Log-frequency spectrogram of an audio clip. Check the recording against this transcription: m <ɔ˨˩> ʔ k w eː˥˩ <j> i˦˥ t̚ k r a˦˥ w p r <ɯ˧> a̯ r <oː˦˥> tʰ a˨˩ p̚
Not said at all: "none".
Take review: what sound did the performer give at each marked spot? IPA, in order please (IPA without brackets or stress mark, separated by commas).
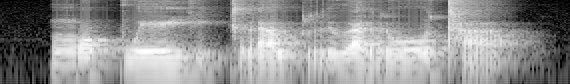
ɔ˦˥, j, ɯ˧, oː˦˥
